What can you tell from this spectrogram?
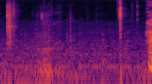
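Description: food or drink, sipping a drink

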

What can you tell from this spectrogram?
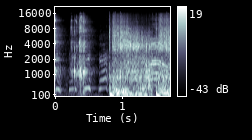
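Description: sound effect, gunshot sound effects

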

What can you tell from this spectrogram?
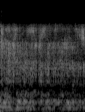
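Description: household object, water running

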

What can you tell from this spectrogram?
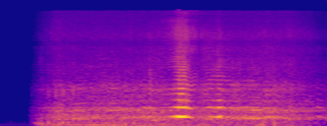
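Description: insect, honeybee colony buzzing

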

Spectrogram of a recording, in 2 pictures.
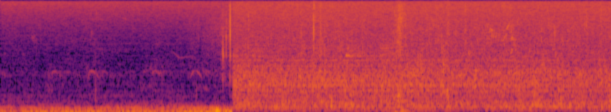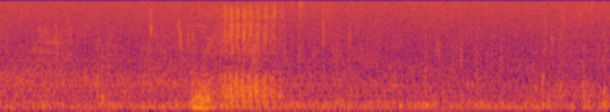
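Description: animal, donkey braying

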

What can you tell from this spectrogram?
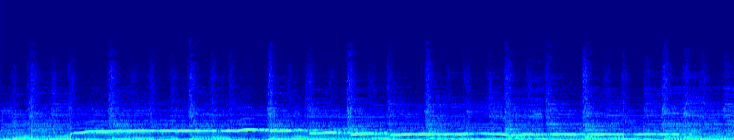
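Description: human body sound, whistling a hymn melody

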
